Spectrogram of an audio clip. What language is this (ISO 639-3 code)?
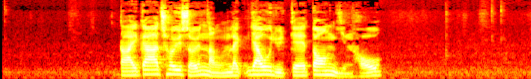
yue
